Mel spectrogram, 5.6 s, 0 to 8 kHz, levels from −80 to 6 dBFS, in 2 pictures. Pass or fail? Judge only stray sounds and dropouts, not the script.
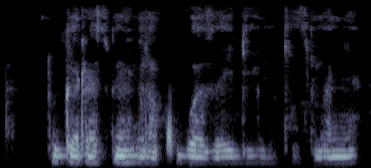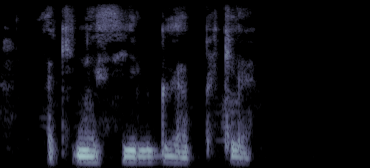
pass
